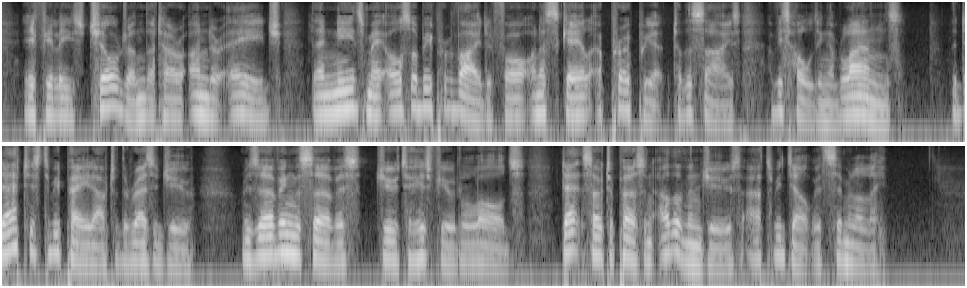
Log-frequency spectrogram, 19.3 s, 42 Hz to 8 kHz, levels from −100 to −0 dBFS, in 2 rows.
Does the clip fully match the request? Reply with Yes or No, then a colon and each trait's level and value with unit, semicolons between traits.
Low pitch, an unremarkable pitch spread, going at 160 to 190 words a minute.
Yes: low, 115 Hz; average, 4.8 semitones; average, 180 wpm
